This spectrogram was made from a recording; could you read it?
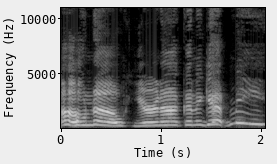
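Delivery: high, loud crying out. Spud, told it is his turn to be washed, turns to run: crying out. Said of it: "cried Spud".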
